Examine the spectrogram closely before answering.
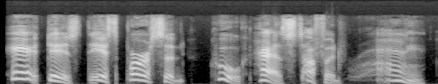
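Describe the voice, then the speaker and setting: A man voicing a gentle, serene old Tibetan holy man who speaks slowly and solemnly. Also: high-pitched, huge pitch swings, breathy edge, dry recording, clean studio sound, voice pushed up, full character voice. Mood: mild. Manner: slow, mild, solemn.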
